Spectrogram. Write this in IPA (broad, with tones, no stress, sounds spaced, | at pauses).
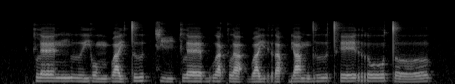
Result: k l ɛː˧ n ŋ ɯː˨˩ j o˩˦ m b a˨˩ j t ɯː˦˥ t̚ t͡ɕ iː˩˦ k l ɛː˧ b u˧ a̯ k l a˨˩ ʔ b a˧ j r a˨˩ p̚ j a˧ m d ɯː˧ tʰ eː˦˥ r oː˦˥ t ɤː˩˦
